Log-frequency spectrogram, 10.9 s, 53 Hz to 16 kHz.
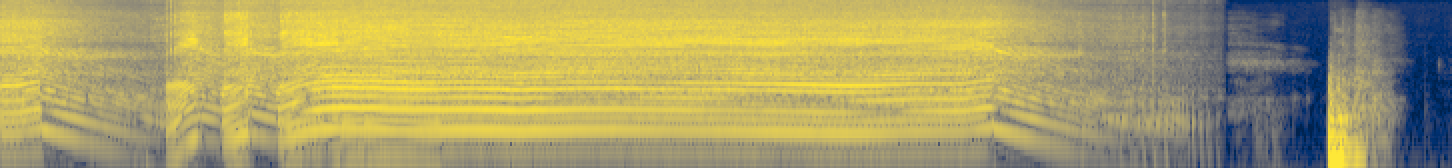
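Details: Stihl MS271 chainsaw, brought in hard to start, tested at shop door with bar and chain refitted after service: fires, blips cleanly, holds strong steady high scream, winds down smoothly; starts easy, runs really good.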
